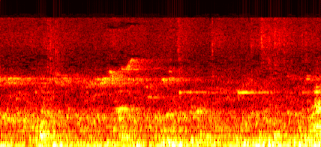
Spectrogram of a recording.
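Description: A few faint bird chirps in the background, short high notes, some falling in pitch, over a steady low outdoor rumble.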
